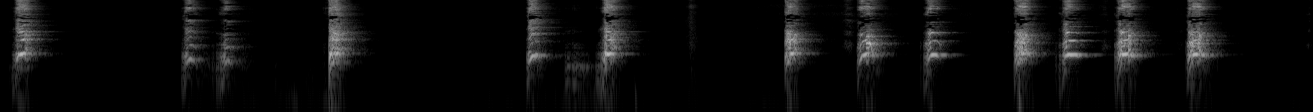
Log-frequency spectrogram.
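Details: Piebald Dachshund named Peanut barking to get attention: sharp, high single barks spaced unevenly, first sparse and then quickening into a looser run of about a dozen yaps, with quiet gaps between.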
